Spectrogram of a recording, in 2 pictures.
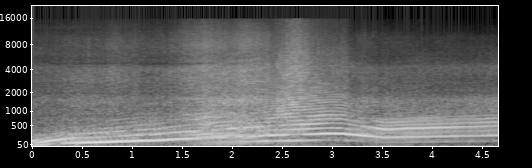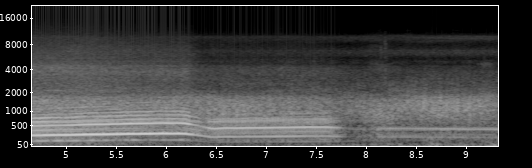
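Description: Lexus IS350's 3.5-litre V6 with a muffler-delete exhaust, the car accelerating hard. The engine pitch rises steeply, drops with an upshift about three seconds in, climbs again, and drops with a second shift about six seconds in. It then holds steady and falls to a quieter, lower note near the end.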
